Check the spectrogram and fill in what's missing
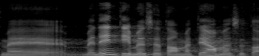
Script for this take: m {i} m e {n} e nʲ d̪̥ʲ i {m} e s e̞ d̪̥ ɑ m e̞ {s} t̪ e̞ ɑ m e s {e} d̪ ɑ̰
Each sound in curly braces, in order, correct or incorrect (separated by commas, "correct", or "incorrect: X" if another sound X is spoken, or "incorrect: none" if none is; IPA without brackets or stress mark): incorrect: e, correct, correct, incorrect: none, correct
